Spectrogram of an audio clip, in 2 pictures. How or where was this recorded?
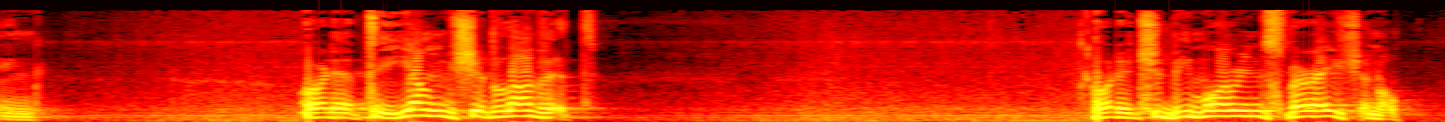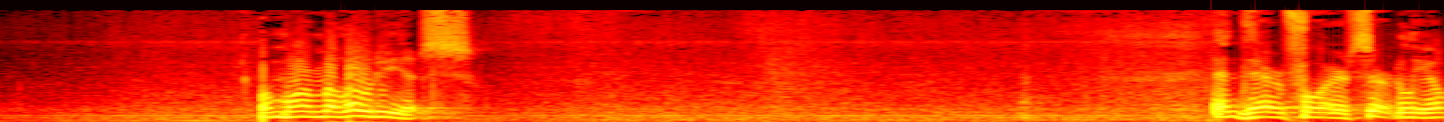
large echoing room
